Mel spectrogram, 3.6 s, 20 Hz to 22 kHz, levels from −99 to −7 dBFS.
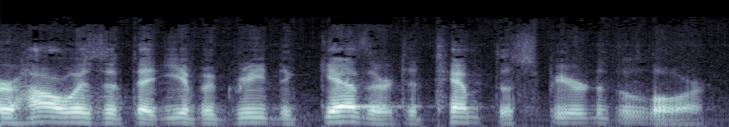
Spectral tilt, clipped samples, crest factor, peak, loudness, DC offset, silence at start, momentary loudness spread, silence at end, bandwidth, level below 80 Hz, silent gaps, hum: -6 dB/octave; under 0.1%; 18 dB; -6 dBFS; -24 LUFS; under 0.1%; 0 s; 14 LU; 0.15 s; 8.6 kHz; -66 dBFS; none; none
